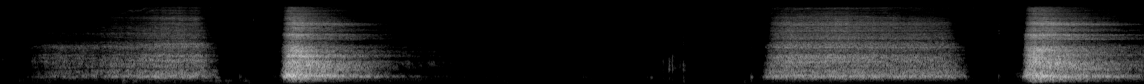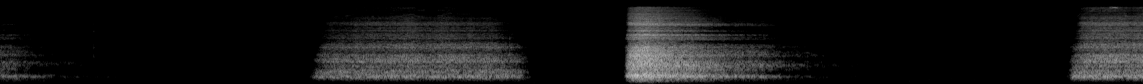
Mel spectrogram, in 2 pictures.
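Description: Deep, slow breathing during a guided relaxation exercise, in three full cycles. Each long, steady breath is followed by a sharper, quicker one, with silent pauses between them.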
